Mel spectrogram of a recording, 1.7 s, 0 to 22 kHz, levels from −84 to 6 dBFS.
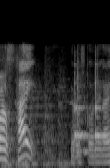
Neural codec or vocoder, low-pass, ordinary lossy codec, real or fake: vocoder, 44.1 kHz, 80 mel bands, Vocos; 7.2 kHz; Opus, 32 kbps; fake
